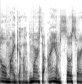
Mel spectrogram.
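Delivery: stock put-on lady voice. Reading a story aloud, voicing a woman character in a put-on female voice. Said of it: "I only have one female voice".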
